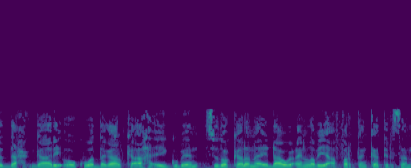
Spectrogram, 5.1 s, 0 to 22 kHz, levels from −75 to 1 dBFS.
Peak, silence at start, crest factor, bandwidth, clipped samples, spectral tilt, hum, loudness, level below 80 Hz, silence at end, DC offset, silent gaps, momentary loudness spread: -14 dBFS; 0 s; 16 dB; 8 kHz; under 0.1%; -5 dB/octave; none; -30 LUFS; -76 dBFS; 0 s; under 0.1%; none; 6 LU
